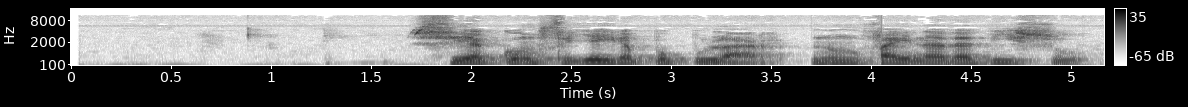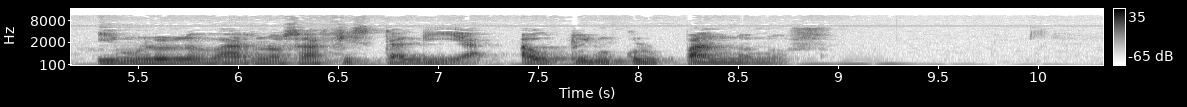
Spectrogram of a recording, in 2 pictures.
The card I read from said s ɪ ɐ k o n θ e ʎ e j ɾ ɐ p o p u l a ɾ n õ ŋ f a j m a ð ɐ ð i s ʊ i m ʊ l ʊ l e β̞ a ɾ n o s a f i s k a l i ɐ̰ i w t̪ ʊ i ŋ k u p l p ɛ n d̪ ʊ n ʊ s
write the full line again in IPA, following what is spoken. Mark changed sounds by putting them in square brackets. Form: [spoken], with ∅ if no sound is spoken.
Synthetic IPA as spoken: s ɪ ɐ k o n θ e ʎ e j ɾ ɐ p o p u l a ɾ n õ ŋ f a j [n] a ð ɐ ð i s ʊ i m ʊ l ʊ l e β̞ a ɾ n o s a f i s k a l i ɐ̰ [a] w t̪ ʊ i ŋ k u [∅] l p [a] n d̪ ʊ n ʊ s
